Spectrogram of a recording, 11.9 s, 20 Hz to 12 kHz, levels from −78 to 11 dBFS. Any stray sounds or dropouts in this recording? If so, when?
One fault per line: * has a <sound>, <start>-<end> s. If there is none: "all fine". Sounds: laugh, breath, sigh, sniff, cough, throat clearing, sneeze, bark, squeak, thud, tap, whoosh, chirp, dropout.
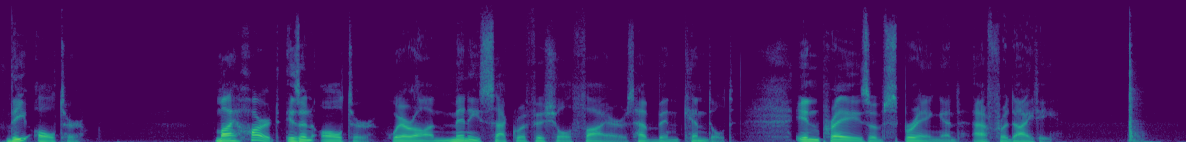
* has a thud, 11.3-11.6 s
